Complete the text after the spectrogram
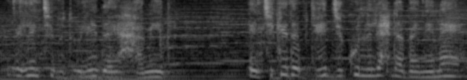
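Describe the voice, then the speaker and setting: A woman's voice: fairly high pitch, fairly even intonation, racing, music in the background, lightly acted. An actress playing a young village mayor who pleads with her closest friend, speaking with an Egyptian accent and urgent, pressing delivery. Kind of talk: TV drama acting.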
